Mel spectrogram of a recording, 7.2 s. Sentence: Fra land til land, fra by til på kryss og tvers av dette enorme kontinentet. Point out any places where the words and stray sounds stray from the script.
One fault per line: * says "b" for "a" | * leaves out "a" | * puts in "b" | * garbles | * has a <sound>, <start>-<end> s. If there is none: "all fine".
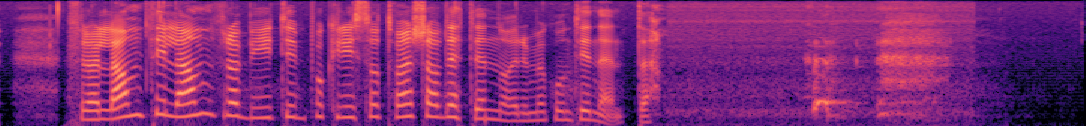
* has a laugh, 5.4-6.4 s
